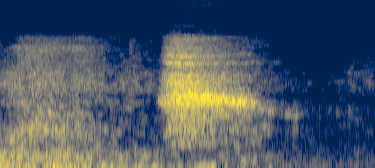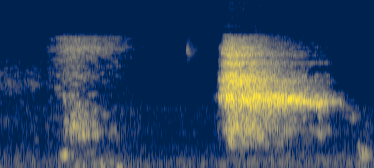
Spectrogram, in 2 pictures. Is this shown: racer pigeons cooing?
no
